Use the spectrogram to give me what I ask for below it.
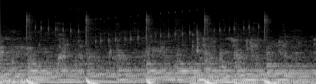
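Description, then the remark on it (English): Bubbling, gurgling stream water beside a memorial bench, with a steady background wash and regular plopping bubbles roughly every half second, fairly loud, with no voices. “bubbling stream where there's a memorial bench.”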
